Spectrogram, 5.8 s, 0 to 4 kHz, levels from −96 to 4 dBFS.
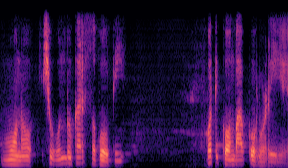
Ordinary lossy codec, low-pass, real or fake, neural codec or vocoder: none; 3.6 kHz; fake; codec, 16 kHz, 0.5 kbps, X-Codec, HuBERT features, trained on balanced general audio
